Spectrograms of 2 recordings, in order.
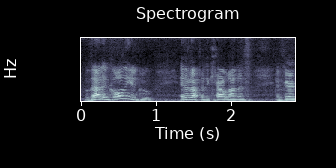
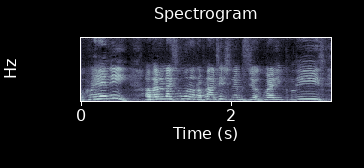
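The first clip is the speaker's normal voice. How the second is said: pitched-up, running Gullah chatter to Granny; Gullah dialect. Acted. Grandchild warning Granny about Miss Jill, Gullah dialect. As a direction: tell Granny about the guest in thick Gullah. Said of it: "this is how the conversation would go".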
